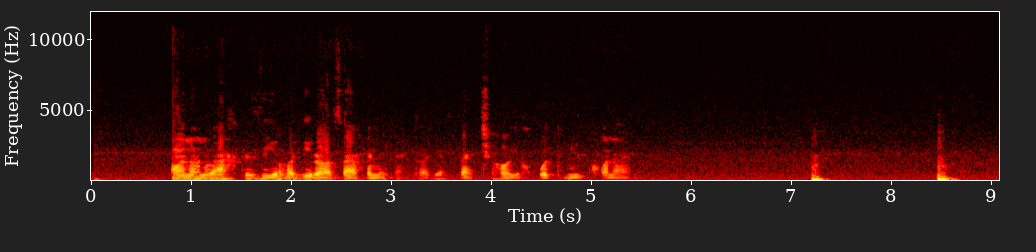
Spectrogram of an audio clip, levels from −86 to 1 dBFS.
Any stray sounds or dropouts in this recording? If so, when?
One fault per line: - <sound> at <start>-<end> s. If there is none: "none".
none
